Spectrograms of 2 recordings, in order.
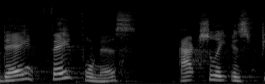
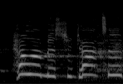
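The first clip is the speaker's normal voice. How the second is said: put-on very high, boyish, really high-pitched voice. Recalling answering the phone at seventeen, really high-pitched voice. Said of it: "it'd be really a high-pitched voice".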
